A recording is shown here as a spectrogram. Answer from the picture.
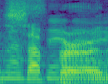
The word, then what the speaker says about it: Supper: supper, The Last Supper. The Last Supper, exactamente. – Con una P es Super, con dos P es Supper.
